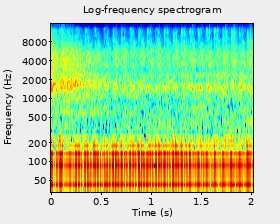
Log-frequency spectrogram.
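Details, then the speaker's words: TVS Ntorq scooter idling, louder with throttle: steady even tonk-tonk knock from the loose starter one-way clutch nut; fix is tightening the nut and cleaning the one-way clutch. "तो यह है वो दोस्तों ट जो कि ढीला था जो टन टन टन टन आवाज कर रहा था आप देख सकते हैं कितना लूज है"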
